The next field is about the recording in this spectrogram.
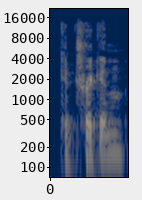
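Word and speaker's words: Kettricken: just a personal preference I like the way that uh Paul baimer in the initial farseer series pronounces things like Burridge in ketricken and uh I maybe LinkedIn pronounces them correctly or the preferred way but he says burrick and katricken and I I don't know I don't like that but I like his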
